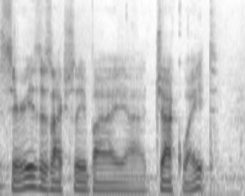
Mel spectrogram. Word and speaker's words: Whyte: My favorite series is actually by Jack White. White as is spelled Whyte.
